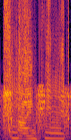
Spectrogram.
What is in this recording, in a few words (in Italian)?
"si manchi", italia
